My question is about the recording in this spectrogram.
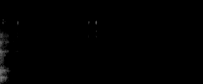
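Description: Two faint computer mouse clicks in quick succession about a second in, a double-click; otherwise near silence.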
